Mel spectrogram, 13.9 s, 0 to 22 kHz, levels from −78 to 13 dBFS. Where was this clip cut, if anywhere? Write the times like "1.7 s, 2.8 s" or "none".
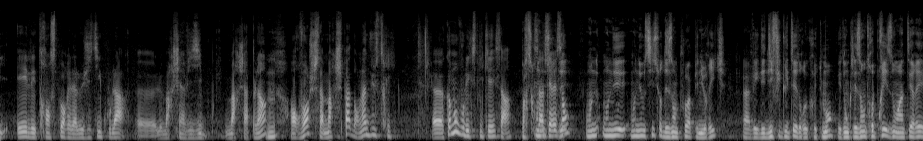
none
